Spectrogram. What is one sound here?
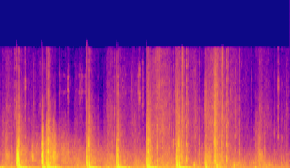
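A rifle fires a quick series of loud shots close by.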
